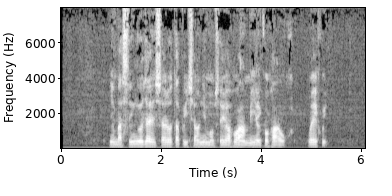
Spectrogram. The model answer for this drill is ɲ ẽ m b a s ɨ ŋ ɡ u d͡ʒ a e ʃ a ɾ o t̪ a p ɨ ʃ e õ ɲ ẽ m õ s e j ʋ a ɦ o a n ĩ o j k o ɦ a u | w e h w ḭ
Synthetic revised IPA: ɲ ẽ m b a s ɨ ŋ ɡ o d͡ʒ a e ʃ a ɾ o t̪ a p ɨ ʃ a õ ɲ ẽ m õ s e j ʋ a ɦ o a m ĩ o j k o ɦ a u | w e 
